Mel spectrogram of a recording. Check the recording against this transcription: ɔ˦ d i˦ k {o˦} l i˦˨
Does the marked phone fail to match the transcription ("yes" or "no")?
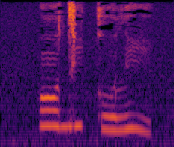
no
